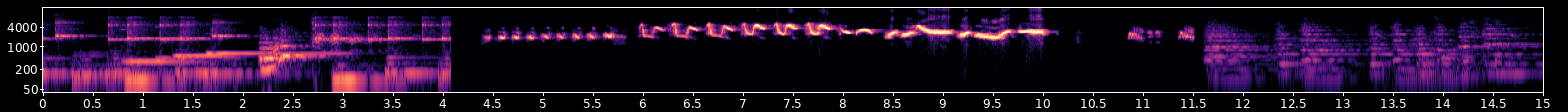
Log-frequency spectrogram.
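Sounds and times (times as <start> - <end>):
songbird singing: 4.3 - 11.6.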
